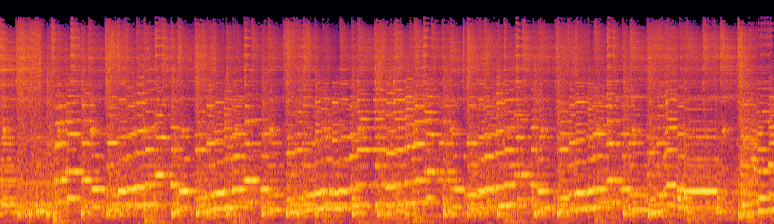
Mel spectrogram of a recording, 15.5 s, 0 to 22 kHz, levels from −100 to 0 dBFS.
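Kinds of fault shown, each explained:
Periodic clock jitter: the converter's sampling clock is being wobbled at a single rate, around 1.5 kHz, so every component of the sound picks up a pair of sidebands sitting that far above and below it, with higher-pitched content hit harder. It runs through the whole clip as a rough, metallic edge that disappears whenever the sound drops to silence, which separates it from steady hum or broadband noise that would persist in the gaps.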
